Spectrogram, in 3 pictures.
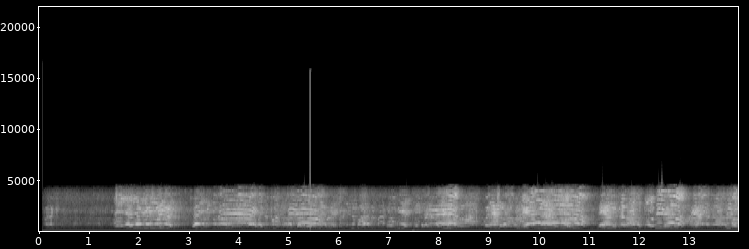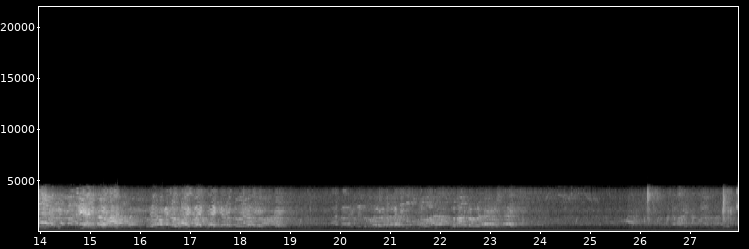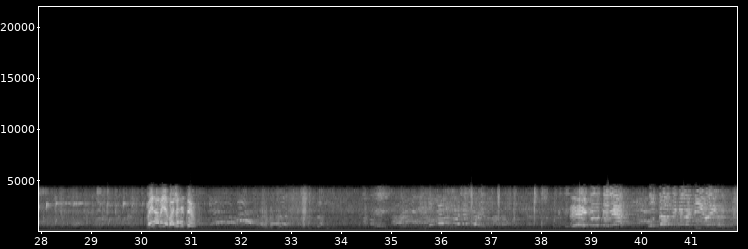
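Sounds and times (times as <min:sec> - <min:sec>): people shouting and screaming: 0:01.5 - 0:19.2, 0:19.9 - 0:24.1, 0:30.1 - 0:33.7, 0:34.5 - 0:41.9.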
